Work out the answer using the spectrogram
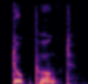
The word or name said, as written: dugpunkt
